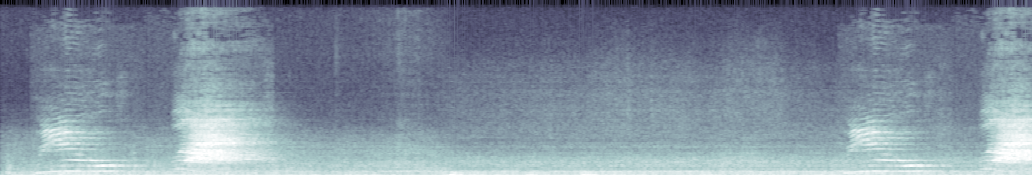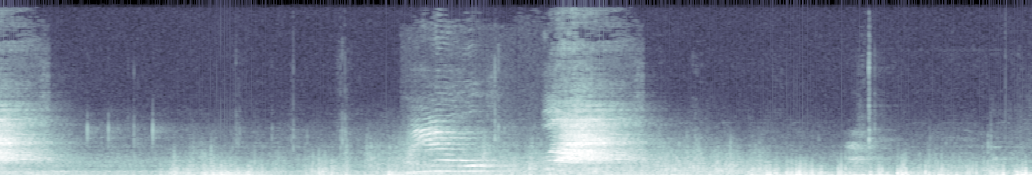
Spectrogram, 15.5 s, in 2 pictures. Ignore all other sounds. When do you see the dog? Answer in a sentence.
You can't hear the dog here.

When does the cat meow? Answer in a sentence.
You can hear the meowing from 0.2 to 2.0 s, from 6.3 to 8.1 s and from 10.8 to 12.6 s.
